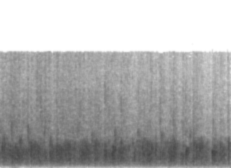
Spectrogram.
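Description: Congregation applauding in a church service, a dense, steady wash of many hands clapping at close range that continues throughout without pause.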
